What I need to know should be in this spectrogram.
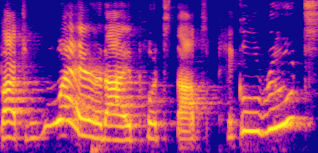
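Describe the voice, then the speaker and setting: Using a put-on character voice, a woman talks at a very slow pace in a high pitch. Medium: read story.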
